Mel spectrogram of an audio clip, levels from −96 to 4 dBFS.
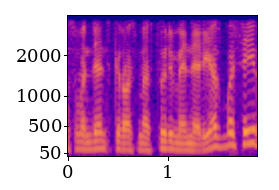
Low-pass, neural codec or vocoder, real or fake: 3.6 kHz; vocoder, 44.1 kHz, 128 mel bands, Pupu-Vocoder; fake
